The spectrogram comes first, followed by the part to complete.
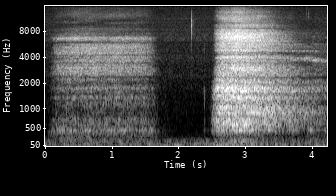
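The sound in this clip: A deep breath is drawn and released as two airy, breathy passes separated by a brief quiet gap. The second is louder and fuller and fades gradually.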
